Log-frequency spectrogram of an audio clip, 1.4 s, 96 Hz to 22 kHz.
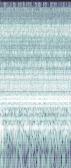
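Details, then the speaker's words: Vacuum cleaner on 220 V, opened up, wet inside and smoking with a burning smell. The motor gives a steady electrical hum with a faint whine, droning like a transformer. The motor is struggling and at risk of catching fire. "cheirando queimado e tá roncando igual um transformador ó a fumaça al na ponta chave ali ó perigoso pegar fogo"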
